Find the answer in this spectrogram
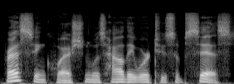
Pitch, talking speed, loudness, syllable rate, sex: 110 Hz, 230 wpm, -17 LUFS, 5.6 syllables/s, male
